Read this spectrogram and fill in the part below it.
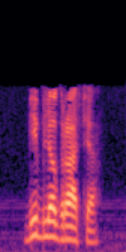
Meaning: bibliography (section of a written work containing citations, not quotations, to all the books referenced in the work)
- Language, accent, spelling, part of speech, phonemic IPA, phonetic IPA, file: Armenian, Eastern Armenian, բիբլիոգրաֆիա, noun, /bibljoɡɾɑfiˈɑ/, [bibljoɡɾɑfjɑ́], Hy-բիբլիոգրաֆիա.ogg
